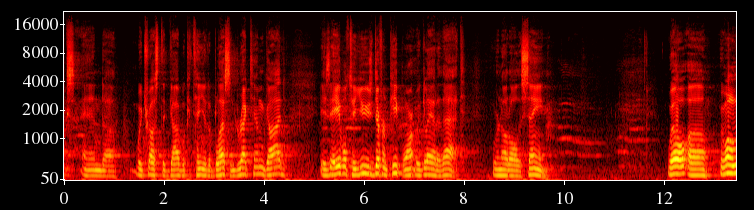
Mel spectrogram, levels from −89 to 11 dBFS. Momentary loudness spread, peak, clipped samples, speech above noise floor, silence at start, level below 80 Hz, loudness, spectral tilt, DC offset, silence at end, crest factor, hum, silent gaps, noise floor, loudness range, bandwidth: 12 LU; -6 dBFS; under 0.1%; 32 dB; 0 s; -60 dBFS; -24 LUFS; -6 dB/octave; under 0.1%; 0 s; 18 dB; none; none; -54 dBFS; 6 LU; 18 kHz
